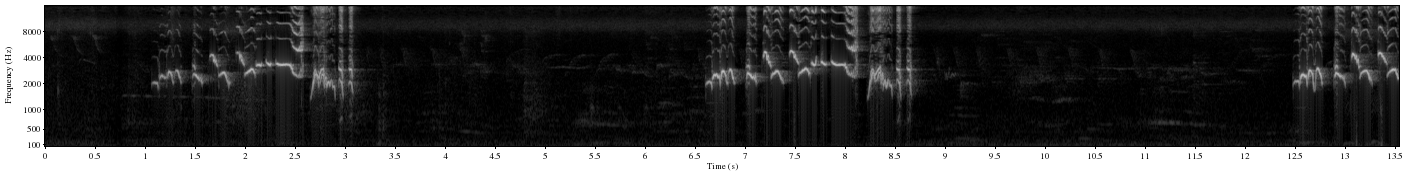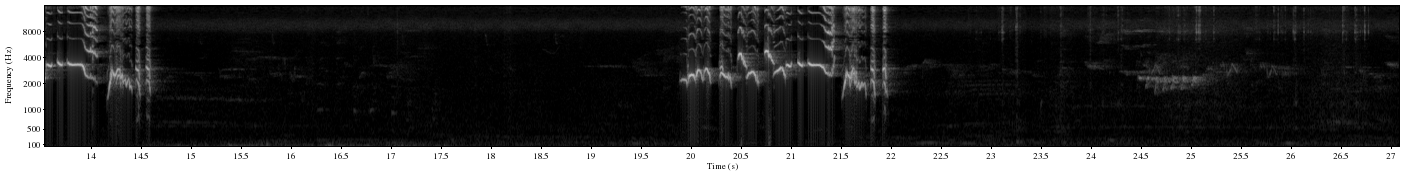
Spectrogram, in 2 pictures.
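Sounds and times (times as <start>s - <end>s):
Oriental magpie-robin singing: 1.1s - 3.2s, 6.6s - 9.2s, 11.8s - 14.7s, 19.1s - 22.5s, 23.2s - 27.0s.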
